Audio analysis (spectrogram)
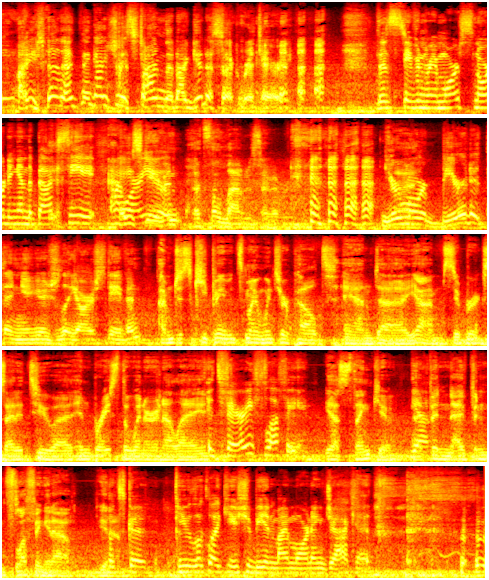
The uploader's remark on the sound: In the Car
